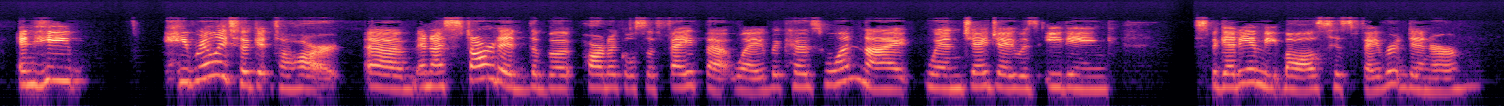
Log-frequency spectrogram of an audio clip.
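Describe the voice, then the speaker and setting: A woman speaks with a Texas accent at a moderate pace. Her pitch is fairly high and varies in an ordinary way. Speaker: author and catechesis director. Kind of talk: webinar presentation. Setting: online webinar.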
